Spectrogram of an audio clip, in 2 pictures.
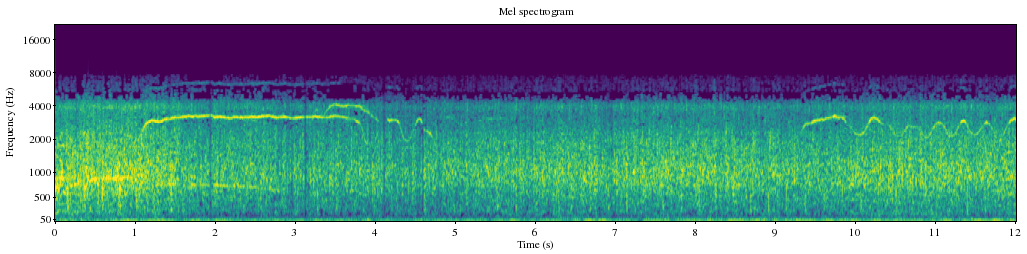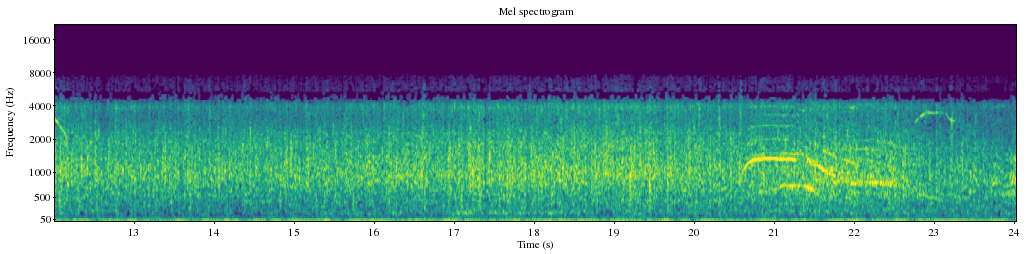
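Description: A studio audience applauds in steady, dense clapping that fills all 24 seconds at an even, loud level with no break.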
